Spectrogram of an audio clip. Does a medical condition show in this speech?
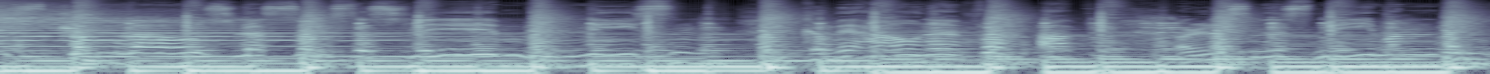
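No.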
